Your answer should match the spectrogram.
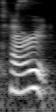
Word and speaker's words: tarot: I called it tarot cards for my life. Tarot. – Rhymes with carrot.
